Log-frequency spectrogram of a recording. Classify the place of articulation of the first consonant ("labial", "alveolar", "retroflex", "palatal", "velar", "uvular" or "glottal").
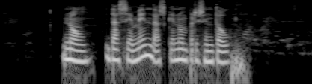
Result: alveolar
